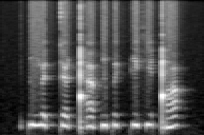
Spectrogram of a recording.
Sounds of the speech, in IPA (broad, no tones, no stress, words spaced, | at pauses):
piŋœtːœ ǃʼa fipekːi sʲaɡ͡ǃɑ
